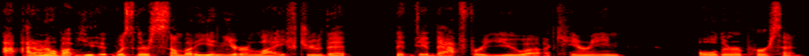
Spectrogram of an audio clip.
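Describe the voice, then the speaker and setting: This is a man with a deep, low voice co-hosting a podcast interview. He is enthusiastic and exclamatory and often launches a thought with "man." The recording is dry and close. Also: unhurried, no echo. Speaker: podcast co-host.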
